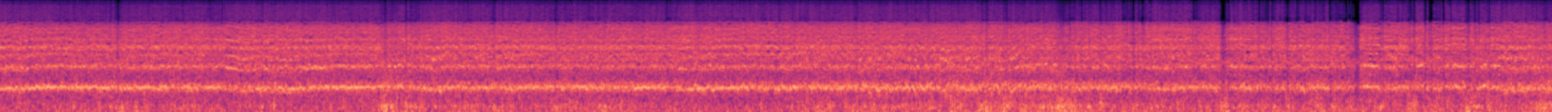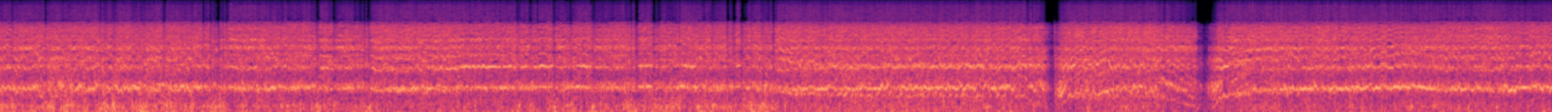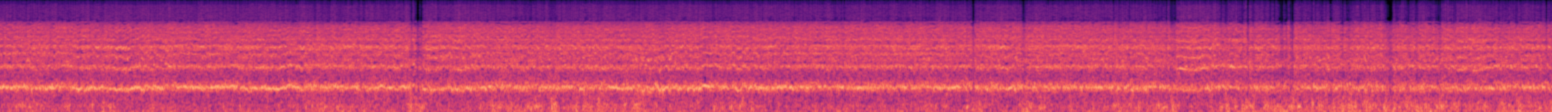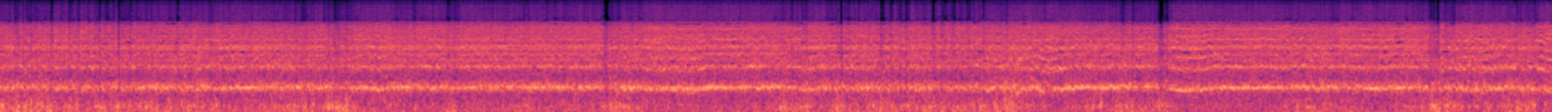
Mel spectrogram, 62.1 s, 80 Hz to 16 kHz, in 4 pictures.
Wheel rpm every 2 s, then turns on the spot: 230, 220, 230, 220, 230, 230, 230, 230, 220, 220, 230, 220, 170, 110, 200, 220, 230, 230, 230, 230, 230, 230, 230, 230, 230, 240, 230, 230, 220, 230, 230.
none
